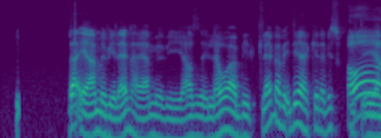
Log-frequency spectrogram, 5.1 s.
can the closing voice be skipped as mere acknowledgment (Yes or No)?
No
